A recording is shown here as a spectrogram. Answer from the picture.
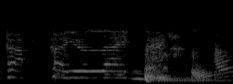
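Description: A K-pop song with a singing voice, played over a video call's audio, briefly dropping out about half a second in.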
